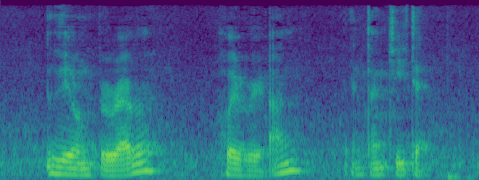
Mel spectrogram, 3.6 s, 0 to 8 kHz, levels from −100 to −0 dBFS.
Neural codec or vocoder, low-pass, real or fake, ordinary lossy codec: codec, 16 kHz, 4 kbps, FunCodec, trained on Chinese and English, 50 frames a second; 7.2 kHz; fake; MP3, 48 kbps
